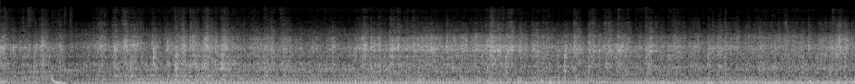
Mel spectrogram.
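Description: Massey Ferguson tractor engine running steadily under load as its rotavator tills dry soil, with a constant gritty rushing from the spinning blades churning the earth.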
